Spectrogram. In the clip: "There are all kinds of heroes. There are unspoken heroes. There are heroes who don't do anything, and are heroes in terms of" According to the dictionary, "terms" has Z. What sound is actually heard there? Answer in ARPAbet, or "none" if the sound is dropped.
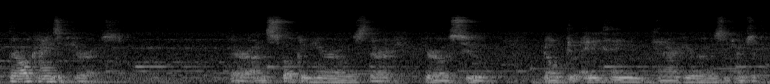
Z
